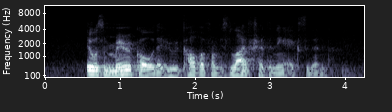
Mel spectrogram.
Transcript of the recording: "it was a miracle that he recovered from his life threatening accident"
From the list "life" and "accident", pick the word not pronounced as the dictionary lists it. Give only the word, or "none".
none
